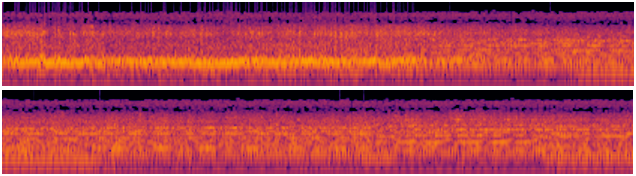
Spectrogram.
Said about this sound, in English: Come on, get on this motorcycle. Do what? Climb on a motorcycle behind me. Come on, get on.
